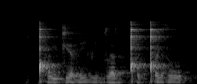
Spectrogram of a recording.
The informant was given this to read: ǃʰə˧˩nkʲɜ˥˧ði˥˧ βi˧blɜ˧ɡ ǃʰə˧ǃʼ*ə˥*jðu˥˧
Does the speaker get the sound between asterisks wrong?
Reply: no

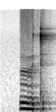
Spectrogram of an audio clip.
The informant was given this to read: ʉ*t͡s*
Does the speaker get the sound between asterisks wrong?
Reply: yes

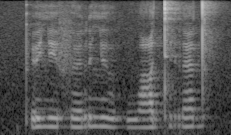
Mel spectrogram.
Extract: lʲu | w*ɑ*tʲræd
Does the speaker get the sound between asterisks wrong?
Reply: no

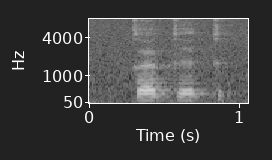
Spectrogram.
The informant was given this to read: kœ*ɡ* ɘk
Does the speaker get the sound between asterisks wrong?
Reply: yes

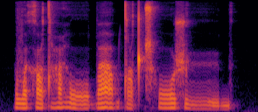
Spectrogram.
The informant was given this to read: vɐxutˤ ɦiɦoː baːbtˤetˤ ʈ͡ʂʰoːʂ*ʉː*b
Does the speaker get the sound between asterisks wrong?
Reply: no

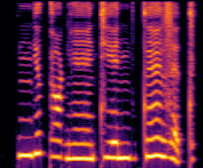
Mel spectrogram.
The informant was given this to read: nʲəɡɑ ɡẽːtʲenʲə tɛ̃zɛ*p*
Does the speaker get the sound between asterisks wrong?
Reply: yes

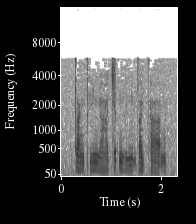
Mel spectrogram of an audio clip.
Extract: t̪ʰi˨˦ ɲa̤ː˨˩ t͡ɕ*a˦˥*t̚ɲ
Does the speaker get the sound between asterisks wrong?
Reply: no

